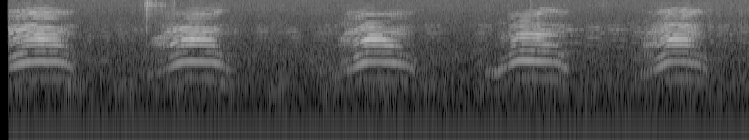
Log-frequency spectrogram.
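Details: Alfie the cat talking non-stop: five rising-then-falling harmonic meows, each under a second long, spaced about every one and a half seconds, against a steady low background hiss.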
